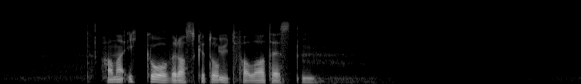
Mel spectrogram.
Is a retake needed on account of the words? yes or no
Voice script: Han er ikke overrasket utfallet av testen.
no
